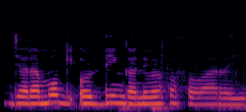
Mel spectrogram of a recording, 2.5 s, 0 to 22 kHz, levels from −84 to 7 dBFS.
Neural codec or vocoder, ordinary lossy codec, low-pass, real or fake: none; none; 7.2 kHz; real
